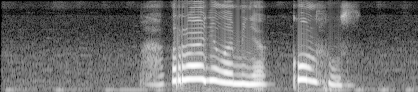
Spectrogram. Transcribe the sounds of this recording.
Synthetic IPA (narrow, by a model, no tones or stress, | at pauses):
ranʲɪlˠɐmʲɪnʲa | konfus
